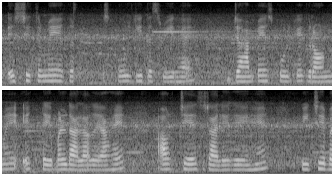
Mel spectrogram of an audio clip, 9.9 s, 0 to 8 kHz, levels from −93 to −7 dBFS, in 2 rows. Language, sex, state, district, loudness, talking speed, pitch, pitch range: Hindi, female, Maharashtra, Chandrapur, -31 LUFS, 145 wpm, 180 Hz, 170-195 Hz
